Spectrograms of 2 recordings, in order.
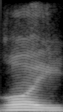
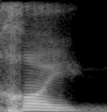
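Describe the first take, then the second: First: It begins with a voiced gh sound. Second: It begins with a voiceless kh sound. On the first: The speaker calls it right. "ghoi jangan khoy" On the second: The speaker calls it wrong. "jangan khoy"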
